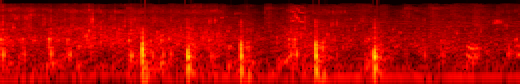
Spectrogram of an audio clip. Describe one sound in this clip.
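Blocks are placed with short, soft knocks, one after another.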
